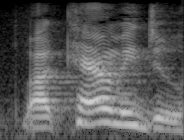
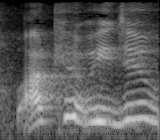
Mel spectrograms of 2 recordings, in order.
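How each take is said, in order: First: Said in the usual way. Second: A lightly raised, helpless rising question; pleading leaders. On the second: Acted. Princes pleading to the congregation, a mild helpless lift. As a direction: princes asking what they can do. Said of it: "And the nesiim say to the congregation".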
